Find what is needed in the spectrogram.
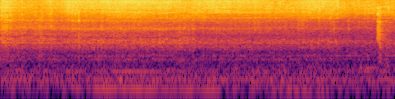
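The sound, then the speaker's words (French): Garlic confits in clarified butter with a steady hiss and sizzle that stays level and fairly loud for about six seconds, with one faint click near the end. “Et là, le but, c'est vraiment de le confire le plus longtemps possible pour garder vraiment que le goût. On va limite oublier un peu la chair. L'ail dans le beurre clarifié.”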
